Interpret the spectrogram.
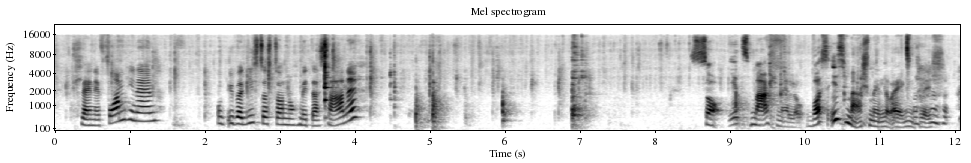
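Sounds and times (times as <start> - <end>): kitchenware knocks and clinks: 6.9 - 7.2.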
